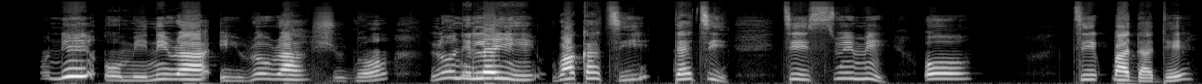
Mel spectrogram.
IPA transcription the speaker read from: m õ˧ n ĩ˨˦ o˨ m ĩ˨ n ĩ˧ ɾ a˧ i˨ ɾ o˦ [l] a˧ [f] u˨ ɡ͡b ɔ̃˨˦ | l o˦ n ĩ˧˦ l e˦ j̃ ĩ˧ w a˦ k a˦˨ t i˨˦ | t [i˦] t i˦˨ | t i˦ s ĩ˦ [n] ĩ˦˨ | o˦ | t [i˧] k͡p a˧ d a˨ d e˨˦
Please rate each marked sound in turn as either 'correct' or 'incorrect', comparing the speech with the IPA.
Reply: incorrect, incorrect, incorrect, incorrect, correct

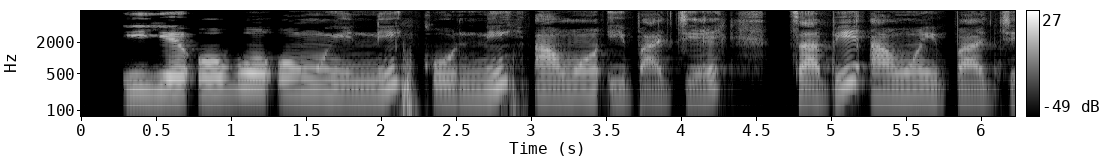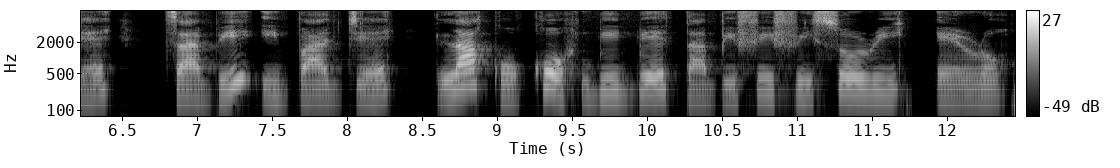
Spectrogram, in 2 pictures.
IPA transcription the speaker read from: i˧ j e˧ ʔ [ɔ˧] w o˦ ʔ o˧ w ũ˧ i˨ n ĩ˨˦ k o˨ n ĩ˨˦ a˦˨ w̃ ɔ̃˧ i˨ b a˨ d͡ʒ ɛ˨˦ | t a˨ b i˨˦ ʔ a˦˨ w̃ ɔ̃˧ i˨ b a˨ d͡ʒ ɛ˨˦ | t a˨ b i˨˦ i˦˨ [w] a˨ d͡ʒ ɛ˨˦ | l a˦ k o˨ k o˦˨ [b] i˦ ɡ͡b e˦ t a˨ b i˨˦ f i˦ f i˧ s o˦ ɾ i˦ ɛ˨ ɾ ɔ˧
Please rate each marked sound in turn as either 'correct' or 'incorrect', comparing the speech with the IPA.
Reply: incorrect, incorrect, incorrect

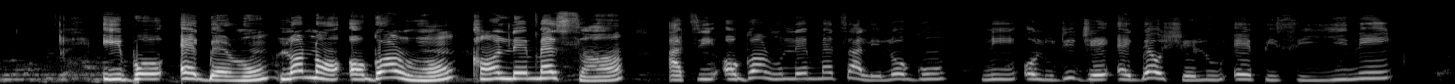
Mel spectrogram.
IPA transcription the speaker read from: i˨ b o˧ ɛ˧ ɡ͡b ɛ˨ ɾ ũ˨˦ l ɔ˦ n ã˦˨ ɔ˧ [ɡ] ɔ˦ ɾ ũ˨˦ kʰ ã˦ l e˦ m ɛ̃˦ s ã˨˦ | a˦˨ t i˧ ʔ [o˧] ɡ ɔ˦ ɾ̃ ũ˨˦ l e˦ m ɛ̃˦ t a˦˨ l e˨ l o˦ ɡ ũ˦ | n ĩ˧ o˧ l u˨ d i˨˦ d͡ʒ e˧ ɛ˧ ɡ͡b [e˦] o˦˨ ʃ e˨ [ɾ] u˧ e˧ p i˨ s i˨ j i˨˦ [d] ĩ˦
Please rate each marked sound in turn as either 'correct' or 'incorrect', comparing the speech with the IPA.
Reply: correct, incorrect, incorrect, incorrect, incorrect

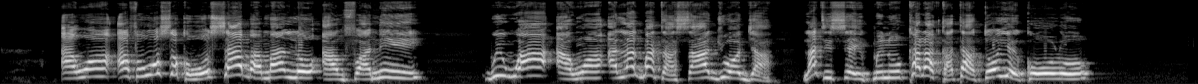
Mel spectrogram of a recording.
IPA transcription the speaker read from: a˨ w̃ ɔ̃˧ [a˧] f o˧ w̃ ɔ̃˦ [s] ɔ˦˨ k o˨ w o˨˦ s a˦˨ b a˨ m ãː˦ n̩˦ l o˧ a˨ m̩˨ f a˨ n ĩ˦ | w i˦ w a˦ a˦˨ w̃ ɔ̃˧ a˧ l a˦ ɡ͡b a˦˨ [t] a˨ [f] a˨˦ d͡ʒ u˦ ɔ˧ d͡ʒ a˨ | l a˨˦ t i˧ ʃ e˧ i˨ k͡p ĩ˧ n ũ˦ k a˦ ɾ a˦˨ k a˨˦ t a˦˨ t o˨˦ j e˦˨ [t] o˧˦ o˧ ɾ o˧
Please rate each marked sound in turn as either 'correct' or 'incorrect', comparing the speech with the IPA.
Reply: correct, correct, correct, incorrect, incorrect

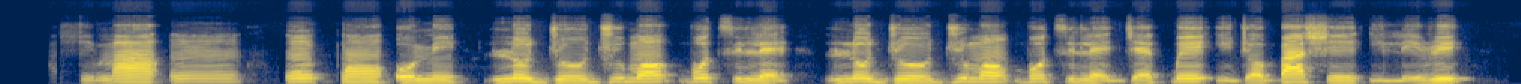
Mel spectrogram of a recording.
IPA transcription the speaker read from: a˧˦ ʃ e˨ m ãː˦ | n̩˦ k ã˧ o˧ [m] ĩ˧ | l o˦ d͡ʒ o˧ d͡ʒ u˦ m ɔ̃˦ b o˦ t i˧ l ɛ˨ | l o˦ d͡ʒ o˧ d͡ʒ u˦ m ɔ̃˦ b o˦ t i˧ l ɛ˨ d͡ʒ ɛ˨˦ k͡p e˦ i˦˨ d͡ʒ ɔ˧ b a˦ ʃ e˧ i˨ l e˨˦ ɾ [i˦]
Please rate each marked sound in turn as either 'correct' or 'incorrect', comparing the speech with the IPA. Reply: correct, correct

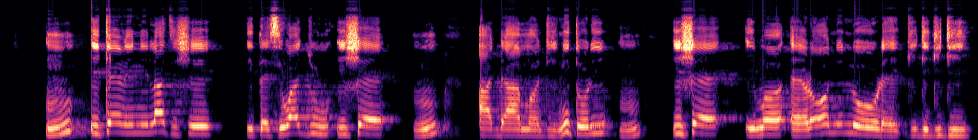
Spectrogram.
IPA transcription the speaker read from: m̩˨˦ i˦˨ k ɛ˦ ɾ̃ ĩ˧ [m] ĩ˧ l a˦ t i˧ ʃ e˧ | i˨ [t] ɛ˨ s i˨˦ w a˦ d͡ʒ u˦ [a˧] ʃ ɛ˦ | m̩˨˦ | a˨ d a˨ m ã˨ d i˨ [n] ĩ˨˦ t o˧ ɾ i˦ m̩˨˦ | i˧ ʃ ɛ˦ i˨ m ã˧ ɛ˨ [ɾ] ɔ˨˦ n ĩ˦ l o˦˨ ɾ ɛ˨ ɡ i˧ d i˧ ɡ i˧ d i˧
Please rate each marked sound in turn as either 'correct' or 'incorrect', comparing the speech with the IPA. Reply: incorrect, correct, incorrect, correct, correct

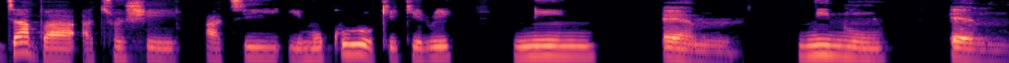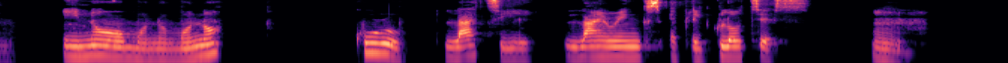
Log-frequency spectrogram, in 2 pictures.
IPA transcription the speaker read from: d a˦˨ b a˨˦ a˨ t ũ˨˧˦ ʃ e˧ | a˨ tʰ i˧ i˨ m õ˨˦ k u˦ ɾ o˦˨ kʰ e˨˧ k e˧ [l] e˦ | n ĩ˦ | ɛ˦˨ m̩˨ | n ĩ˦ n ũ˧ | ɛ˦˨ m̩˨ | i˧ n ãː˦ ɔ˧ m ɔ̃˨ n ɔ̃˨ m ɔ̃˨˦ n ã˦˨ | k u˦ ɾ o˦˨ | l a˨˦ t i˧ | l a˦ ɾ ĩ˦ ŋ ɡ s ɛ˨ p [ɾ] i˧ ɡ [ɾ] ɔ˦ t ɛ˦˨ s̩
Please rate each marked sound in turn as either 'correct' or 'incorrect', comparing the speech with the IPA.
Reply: incorrect, incorrect, incorrect

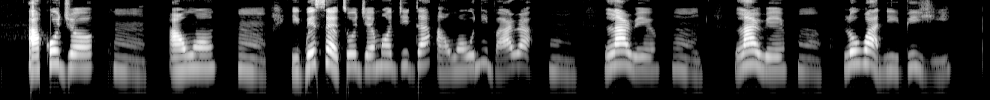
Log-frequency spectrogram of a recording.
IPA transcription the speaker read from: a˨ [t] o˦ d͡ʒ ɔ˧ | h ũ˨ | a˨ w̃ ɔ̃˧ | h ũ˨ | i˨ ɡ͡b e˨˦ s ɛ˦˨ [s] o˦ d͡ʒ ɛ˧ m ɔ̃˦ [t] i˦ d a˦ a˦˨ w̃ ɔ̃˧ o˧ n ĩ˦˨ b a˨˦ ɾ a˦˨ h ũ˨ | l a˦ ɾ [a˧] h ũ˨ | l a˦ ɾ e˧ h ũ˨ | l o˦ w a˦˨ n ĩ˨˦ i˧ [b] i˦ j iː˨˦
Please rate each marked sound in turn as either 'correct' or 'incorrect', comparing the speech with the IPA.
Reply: incorrect, incorrect, incorrect, incorrect, correct

